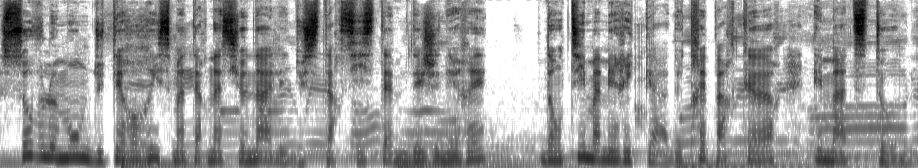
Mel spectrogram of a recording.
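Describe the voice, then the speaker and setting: A woman at a moderate pace and very even loudness, with music in the background. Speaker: narrator. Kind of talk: documentary narration.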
